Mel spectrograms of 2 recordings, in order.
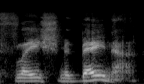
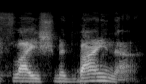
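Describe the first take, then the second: First: It is said in standard literary Yiddish. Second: It is said in a Warsaw Yiddish dialect. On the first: "that's the literary way of how it's spelled" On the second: "spoke with a true Varshavar Yiddish"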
